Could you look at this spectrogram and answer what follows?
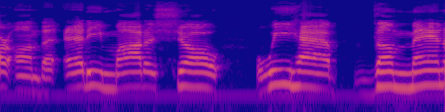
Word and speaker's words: Mata: Is it Mata or Mata? Mata. Eddie Mata. Mata, not Mata?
